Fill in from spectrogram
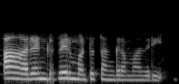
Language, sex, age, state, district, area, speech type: Tamil, female, 18-30, Tamil Nadu, Nilgiris, rural, conversation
